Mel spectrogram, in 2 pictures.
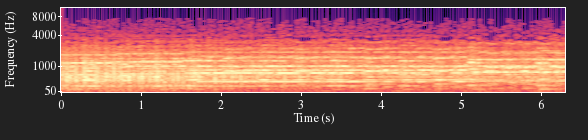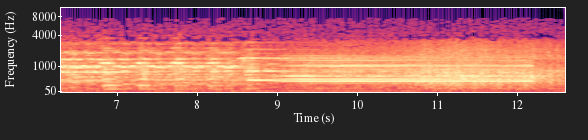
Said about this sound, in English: About 40 minutes after the train left Monument City,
